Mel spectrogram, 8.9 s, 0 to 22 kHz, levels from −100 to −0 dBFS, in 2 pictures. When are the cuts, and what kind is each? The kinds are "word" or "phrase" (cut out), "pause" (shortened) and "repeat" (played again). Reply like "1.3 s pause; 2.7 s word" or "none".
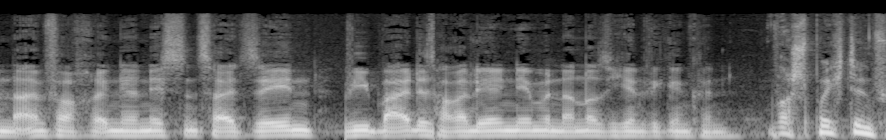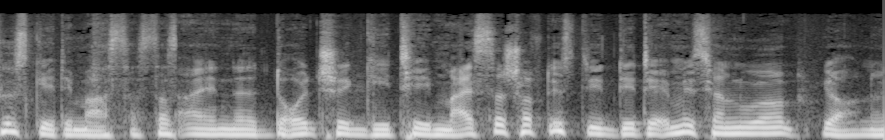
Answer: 2.2 s word; 5.3 s word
